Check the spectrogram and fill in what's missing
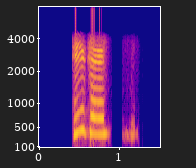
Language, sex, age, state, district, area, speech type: Hindi, female, 60+, Uttar Pradesh, Pratapgarh, rural, conversation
